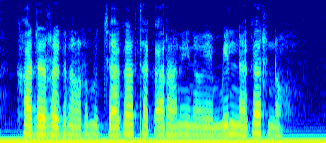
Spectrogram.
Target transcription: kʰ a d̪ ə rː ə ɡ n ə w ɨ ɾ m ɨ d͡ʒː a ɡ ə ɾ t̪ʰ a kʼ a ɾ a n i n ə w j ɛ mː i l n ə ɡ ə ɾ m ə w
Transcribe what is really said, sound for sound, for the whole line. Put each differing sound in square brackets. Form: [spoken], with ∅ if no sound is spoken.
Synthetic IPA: kʰ a d̪ ə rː ə ɡ n ə w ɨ ɾ m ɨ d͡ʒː a ɡ [a] ɾ t̪ʰ [ə] kʼ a ɾ a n i n ə w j ɛ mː i l n ə ɡ ə ɾ [n] ə w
